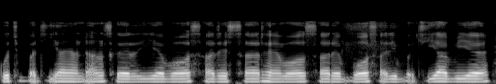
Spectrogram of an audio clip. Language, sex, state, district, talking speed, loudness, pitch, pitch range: Hindi, male, Jharkhand, Ranchi, 220 wpm, -15 LUFS, 130 Hz, 130-135 Hz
